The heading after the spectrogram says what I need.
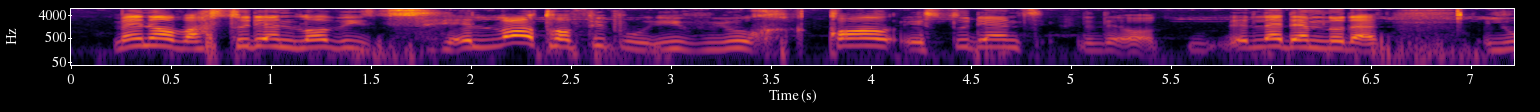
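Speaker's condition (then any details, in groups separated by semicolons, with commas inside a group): No condition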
